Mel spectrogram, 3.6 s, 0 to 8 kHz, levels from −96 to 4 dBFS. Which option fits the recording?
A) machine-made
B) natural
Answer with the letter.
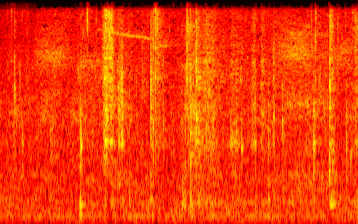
B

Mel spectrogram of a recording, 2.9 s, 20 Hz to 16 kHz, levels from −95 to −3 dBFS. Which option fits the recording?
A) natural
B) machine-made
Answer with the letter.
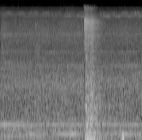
A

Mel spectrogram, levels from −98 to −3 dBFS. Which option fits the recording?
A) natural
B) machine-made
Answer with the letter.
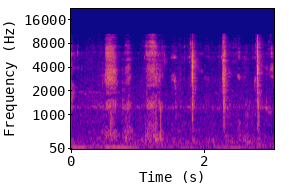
A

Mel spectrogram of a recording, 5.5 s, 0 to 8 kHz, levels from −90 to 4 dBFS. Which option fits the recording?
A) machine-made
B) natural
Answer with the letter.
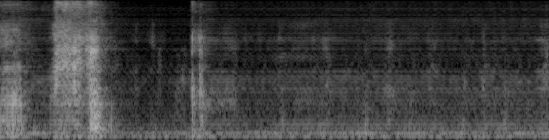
A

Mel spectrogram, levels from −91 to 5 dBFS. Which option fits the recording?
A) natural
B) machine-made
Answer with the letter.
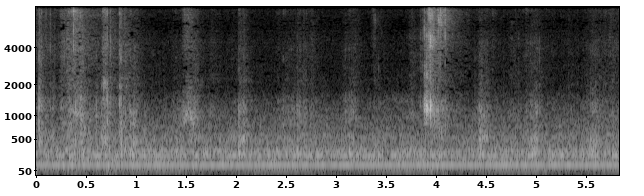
A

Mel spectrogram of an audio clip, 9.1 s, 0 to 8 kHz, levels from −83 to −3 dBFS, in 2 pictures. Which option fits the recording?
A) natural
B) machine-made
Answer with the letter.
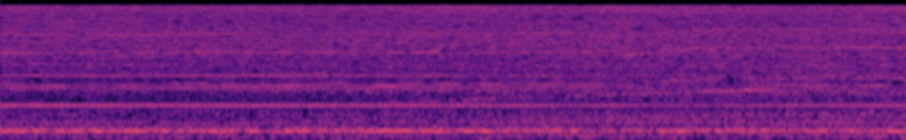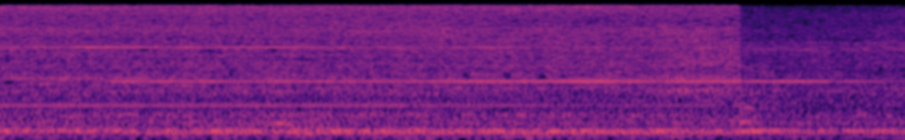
B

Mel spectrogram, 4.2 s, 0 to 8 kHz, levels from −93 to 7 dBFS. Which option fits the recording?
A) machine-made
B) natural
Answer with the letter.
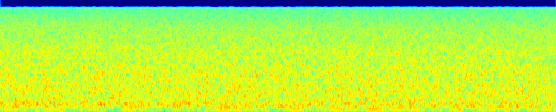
B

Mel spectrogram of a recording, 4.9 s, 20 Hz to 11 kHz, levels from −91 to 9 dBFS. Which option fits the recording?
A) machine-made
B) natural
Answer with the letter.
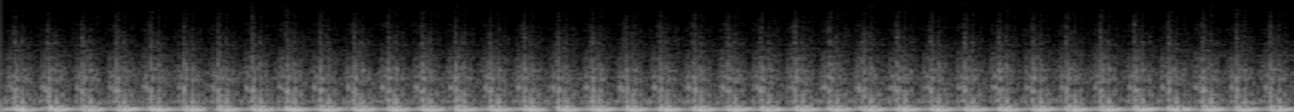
A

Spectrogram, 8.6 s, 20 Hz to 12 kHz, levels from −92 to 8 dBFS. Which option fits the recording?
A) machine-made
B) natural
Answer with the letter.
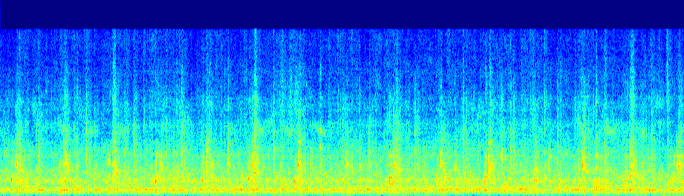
A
